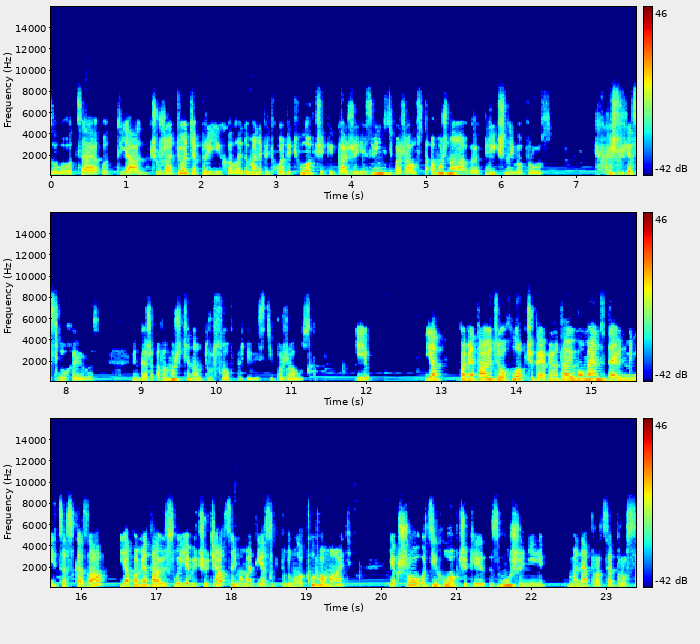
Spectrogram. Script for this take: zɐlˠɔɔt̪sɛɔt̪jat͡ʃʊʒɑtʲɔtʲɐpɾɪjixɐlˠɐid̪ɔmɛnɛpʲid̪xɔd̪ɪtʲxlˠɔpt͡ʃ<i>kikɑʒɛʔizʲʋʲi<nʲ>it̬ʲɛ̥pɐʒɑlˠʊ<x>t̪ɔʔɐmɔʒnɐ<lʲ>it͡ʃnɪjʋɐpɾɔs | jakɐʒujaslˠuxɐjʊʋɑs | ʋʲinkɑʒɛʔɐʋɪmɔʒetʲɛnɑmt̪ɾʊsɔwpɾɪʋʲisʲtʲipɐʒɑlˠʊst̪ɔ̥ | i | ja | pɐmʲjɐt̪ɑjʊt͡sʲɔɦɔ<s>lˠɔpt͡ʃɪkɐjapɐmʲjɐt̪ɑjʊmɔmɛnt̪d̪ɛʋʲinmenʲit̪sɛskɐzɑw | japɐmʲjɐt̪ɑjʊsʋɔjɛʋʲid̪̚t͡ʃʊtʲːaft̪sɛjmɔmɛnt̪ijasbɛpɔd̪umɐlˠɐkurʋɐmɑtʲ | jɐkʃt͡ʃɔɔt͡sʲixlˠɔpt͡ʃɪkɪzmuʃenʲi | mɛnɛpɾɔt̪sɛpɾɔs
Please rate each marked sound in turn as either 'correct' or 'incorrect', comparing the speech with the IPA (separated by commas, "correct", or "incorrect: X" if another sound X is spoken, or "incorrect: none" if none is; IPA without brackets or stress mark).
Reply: incorrect: ɪ, correct, incorrect: s, correct, incorrect: x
